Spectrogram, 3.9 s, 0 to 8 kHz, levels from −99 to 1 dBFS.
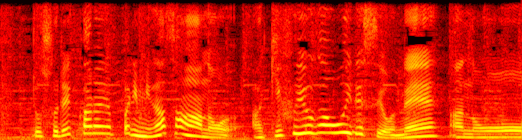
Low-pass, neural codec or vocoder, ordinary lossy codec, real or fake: none; none; none; real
